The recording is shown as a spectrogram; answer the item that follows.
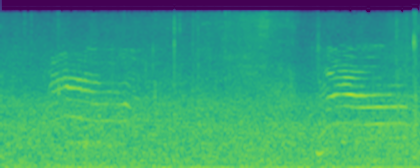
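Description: Siamese cat meowing twice: a short high meow about half a second in, slightly falling, and a second one near the end.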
